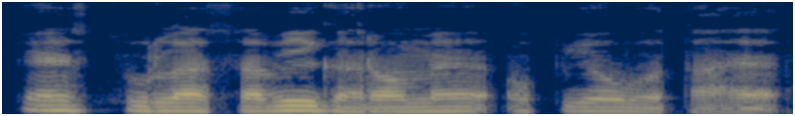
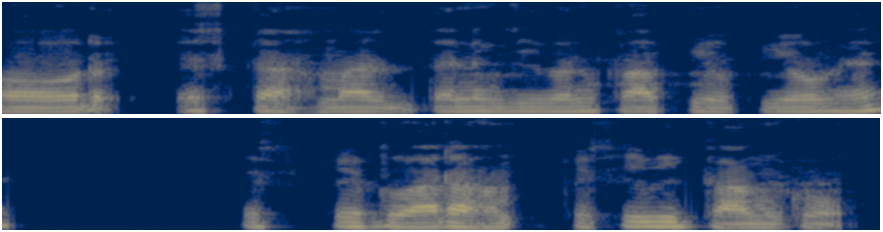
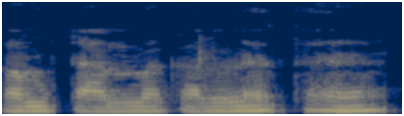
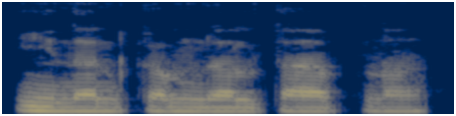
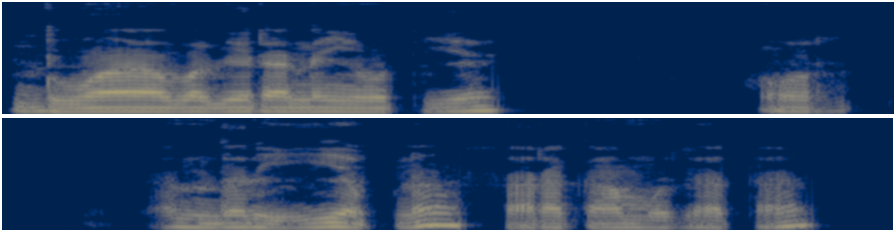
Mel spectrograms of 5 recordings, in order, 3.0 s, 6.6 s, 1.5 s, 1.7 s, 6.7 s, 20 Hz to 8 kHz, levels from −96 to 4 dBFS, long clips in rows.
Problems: background sounds at intervals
